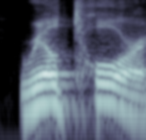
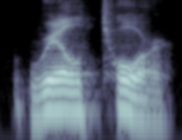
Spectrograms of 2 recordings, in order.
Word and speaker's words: realtor: says she is a realtor real tour it is not three syllables it's two real tour right so awesome shanika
